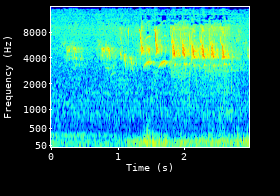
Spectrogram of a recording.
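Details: House finch, believed by the recordist to be a yellow one, singing high up in a tree in quieter reply to a person's whistling: a thin, high, rapid warble of bright chirpy notes, partly buried under steady low wind rumble.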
